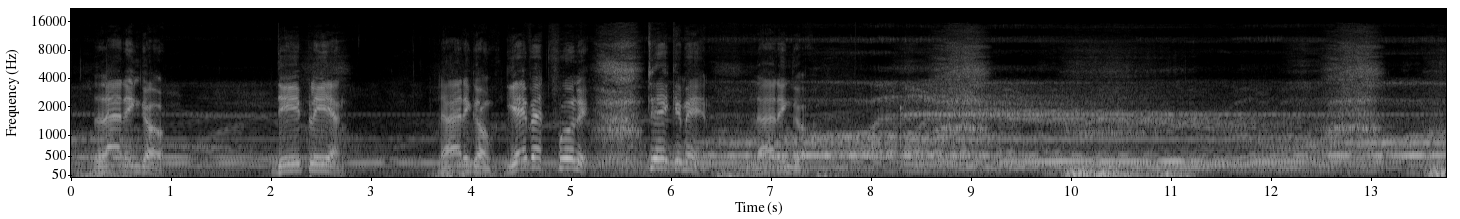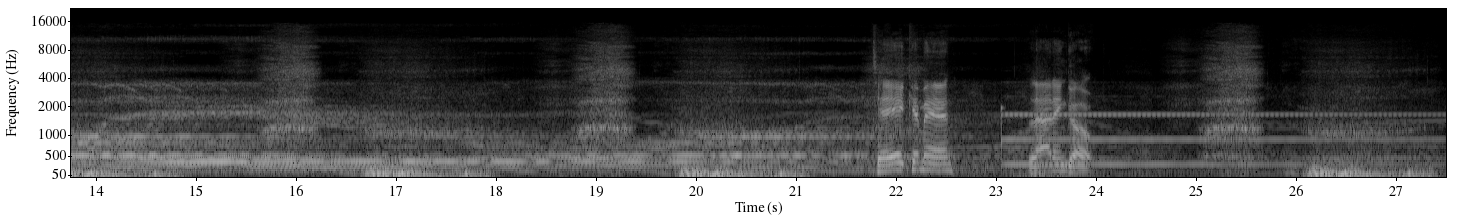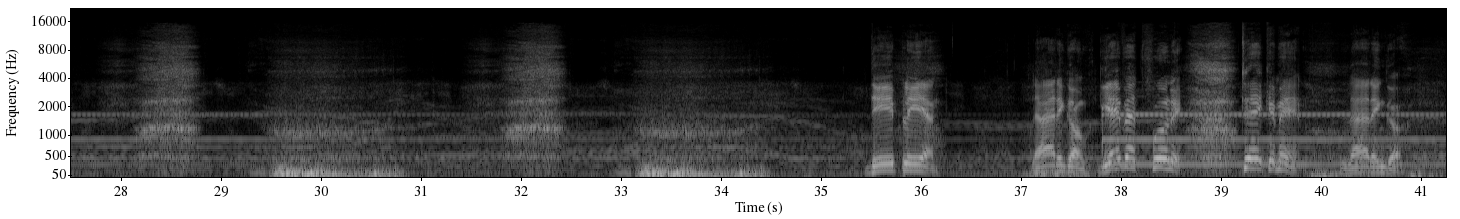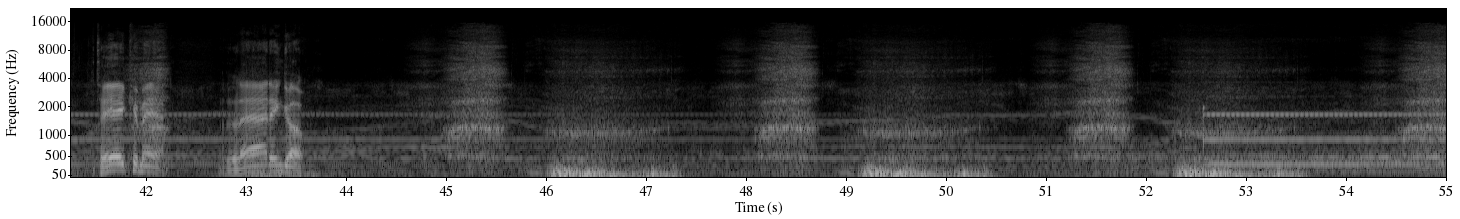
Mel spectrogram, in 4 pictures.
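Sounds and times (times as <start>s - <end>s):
background music drone: 0.0s - 55.0s
person breathing deeply: 5.1s - 55.0s
sharp hissing inhales: 5.2s - 5.8s, 12.2s - 13.8s, 18.4s - 19.4s, 24.0s - 30.7s, 31.5s - 32.5s, 38.6s - 40.2s, 44.6s - 55.0s
bell-like tone ringing: 22.9s - 27.4s, 37.8s - 44.2s, 52.5s - 55.0s
rushing exhale: 50.9s - 55.0s.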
